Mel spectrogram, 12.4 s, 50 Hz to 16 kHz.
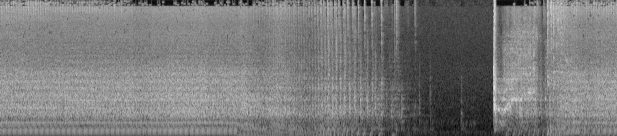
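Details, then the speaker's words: Craftsman 19.5 mower: steady starter cranking with no catch, goes quiet when the key is released, then the engine fires; owner suspects the ignition switch. "the only thing I found to be really odd is that it will start when you let off of the crank otherwise you'd sit there and crank it and crank it and crank it and it won't start second you let off it'll start so it may be something in the ignition switch itself"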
